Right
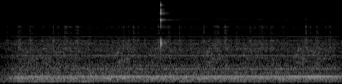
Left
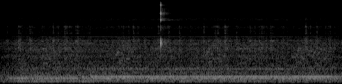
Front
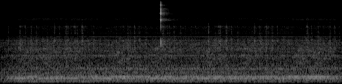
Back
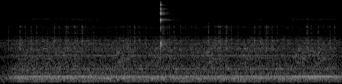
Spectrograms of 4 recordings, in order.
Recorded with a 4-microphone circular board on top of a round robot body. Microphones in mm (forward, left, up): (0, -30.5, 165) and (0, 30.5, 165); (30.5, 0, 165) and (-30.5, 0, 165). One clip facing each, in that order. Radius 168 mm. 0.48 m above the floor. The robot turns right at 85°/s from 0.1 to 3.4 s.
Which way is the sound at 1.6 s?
170° right.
